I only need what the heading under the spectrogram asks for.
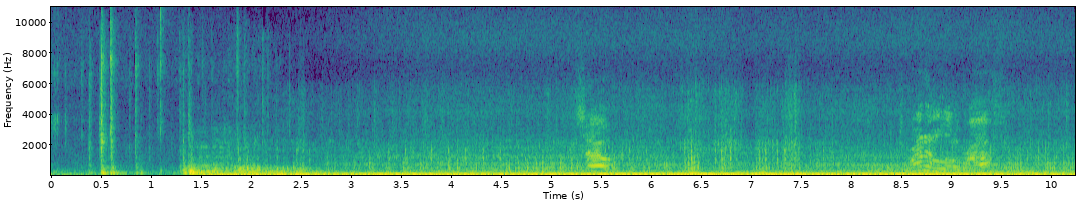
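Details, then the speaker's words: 1977 Wanderlodge FC33 diesel bus, cold start at about 50°F without ether, run button held down because shutdown solenoid lacks 12 V; loud, lumpy rough cold idle that gradually evens out. "So, as long as I hold that button down to run, it does idle. Boy, that's a rough idle. There it goes. It's evening out."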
